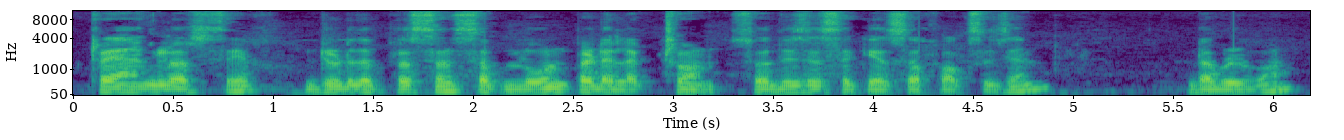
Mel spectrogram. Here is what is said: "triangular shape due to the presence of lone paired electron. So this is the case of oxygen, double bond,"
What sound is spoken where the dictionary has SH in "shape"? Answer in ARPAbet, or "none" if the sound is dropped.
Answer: S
